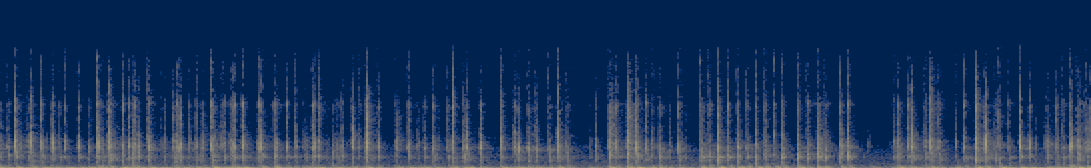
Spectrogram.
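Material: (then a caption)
Plastic. Fingertips of both hands type rapid key taps on a full-size backlit RGB mechanical keyboard with plastic keycaps. A dense stream of short, bright clicks runs over a steady low hum, with brief lulls near the four- and nine-second marks.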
